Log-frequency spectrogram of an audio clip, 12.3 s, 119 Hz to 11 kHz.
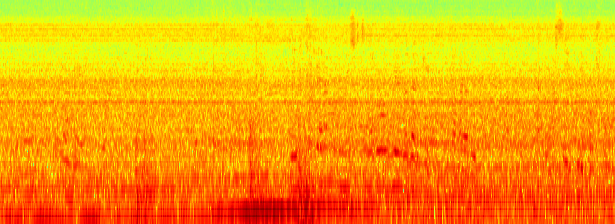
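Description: Škoda 27Tr Solaris trolleybus on the move, heard inside the cabin: the electric traction drive hums with steady low tones that rise in pitch and grow louder about four to six seconds in, then settle back.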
